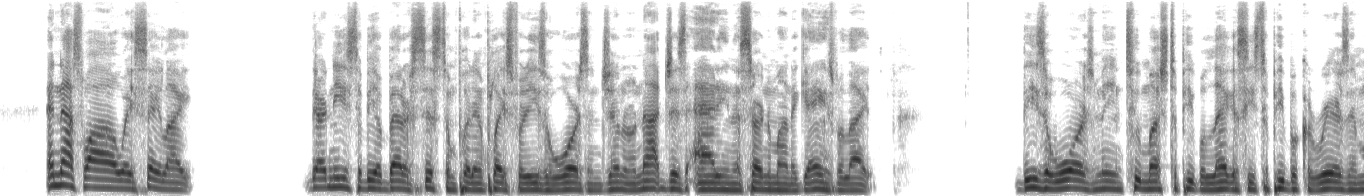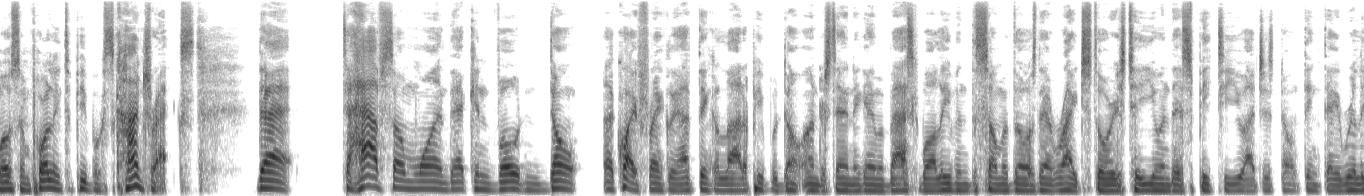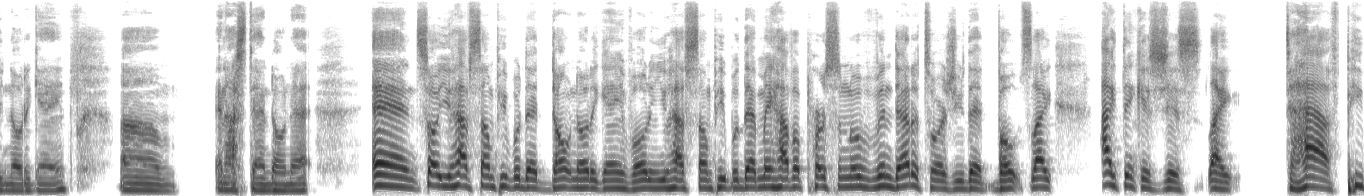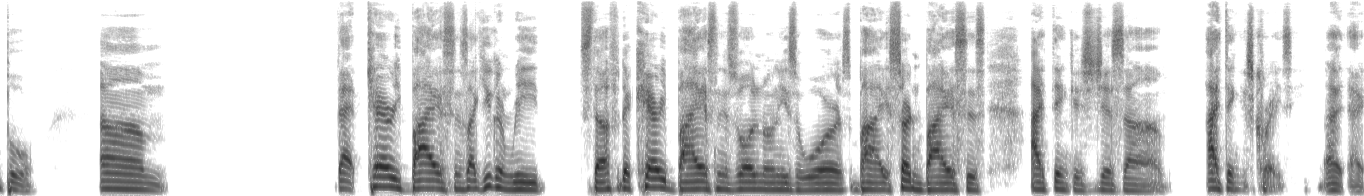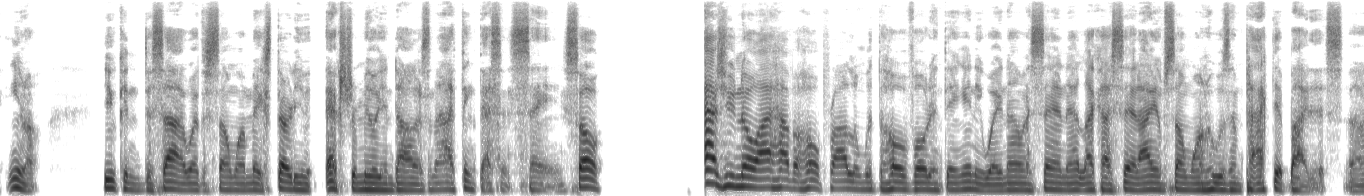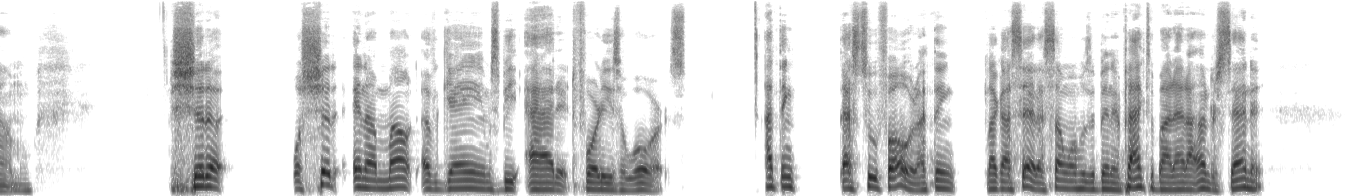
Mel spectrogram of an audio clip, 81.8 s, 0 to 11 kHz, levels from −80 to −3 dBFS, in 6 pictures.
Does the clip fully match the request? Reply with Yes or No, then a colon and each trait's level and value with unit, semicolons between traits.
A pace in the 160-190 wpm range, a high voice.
No: average, 185 wpm; low, 120 Hz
